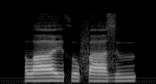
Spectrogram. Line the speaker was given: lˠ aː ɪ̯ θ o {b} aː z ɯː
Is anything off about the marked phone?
yes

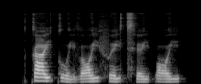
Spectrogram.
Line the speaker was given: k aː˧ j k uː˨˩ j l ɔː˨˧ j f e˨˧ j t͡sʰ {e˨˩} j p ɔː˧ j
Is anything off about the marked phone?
yes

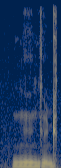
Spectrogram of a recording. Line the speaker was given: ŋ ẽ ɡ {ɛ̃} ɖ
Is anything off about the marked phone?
yes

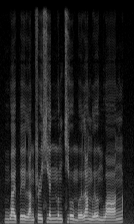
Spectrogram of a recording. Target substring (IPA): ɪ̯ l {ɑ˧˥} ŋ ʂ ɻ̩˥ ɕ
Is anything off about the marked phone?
no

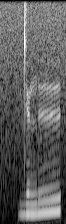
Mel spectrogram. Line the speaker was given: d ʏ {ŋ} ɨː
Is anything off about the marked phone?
no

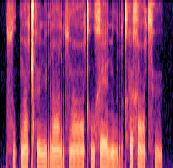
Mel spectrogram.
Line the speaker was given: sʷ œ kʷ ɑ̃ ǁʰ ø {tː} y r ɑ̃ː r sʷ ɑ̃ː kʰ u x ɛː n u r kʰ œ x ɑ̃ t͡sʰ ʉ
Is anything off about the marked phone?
yes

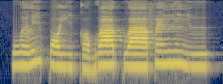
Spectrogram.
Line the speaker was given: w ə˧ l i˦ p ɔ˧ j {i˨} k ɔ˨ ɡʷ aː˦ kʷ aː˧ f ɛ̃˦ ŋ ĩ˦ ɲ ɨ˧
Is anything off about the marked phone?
no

